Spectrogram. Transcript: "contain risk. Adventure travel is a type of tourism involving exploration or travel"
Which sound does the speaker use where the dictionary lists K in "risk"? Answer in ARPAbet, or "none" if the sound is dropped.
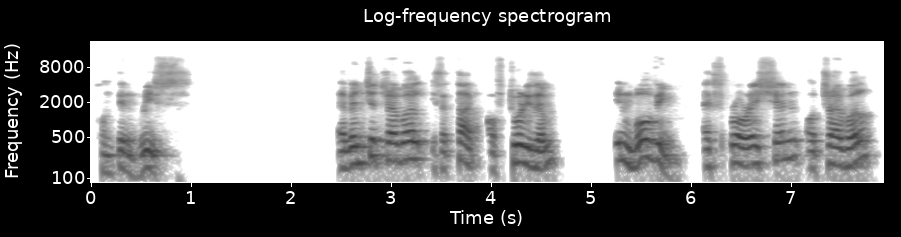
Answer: none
